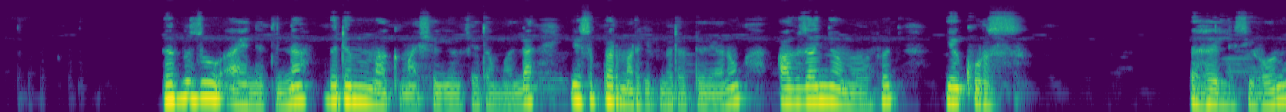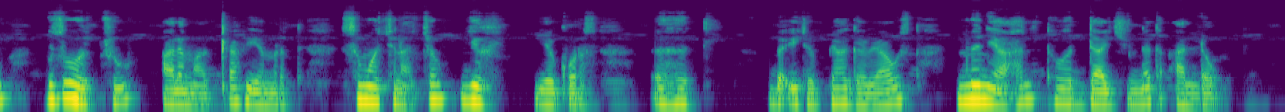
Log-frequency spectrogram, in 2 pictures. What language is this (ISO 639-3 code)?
amh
